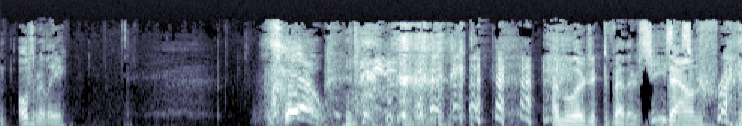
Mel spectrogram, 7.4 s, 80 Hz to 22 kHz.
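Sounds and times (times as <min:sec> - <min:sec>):
speech: 0:00.0 - 0:00.8, 0:02.6 - 0:07.4
person breathing: 0:01.4 - 0:02.2
human sneeze: 0:02.6 - 0:03.2
laughter: 0:03.2 - 0:05.9, 0:06.7 - 0:07.4.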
